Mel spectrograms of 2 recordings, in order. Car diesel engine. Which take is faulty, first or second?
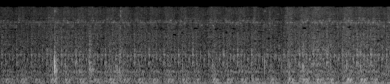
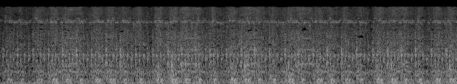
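first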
